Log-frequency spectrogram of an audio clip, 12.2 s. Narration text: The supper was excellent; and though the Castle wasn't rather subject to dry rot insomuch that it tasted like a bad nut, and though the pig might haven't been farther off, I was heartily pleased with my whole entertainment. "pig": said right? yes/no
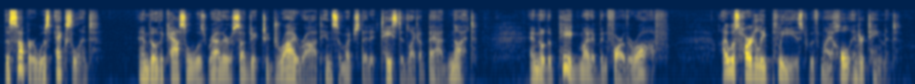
yes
